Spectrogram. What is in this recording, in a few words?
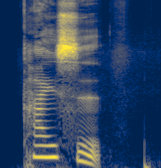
chinese pronunciation zhi chi shi ri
